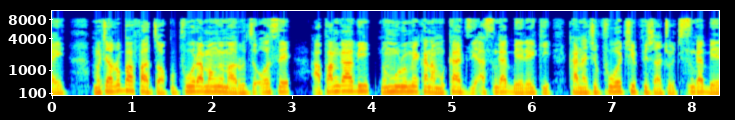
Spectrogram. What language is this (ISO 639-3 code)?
sna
